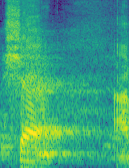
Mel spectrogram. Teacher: Jadi huruf hamas, huruf shin ni ada hamas, angin yang kita akan keluar · Yang kita sebutnya huruf ni bila mana suara kita akan menjadi sedikit rendah kerana dicampur dengan nafas kita yang kita lontarkan keluar, itu hembusan.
